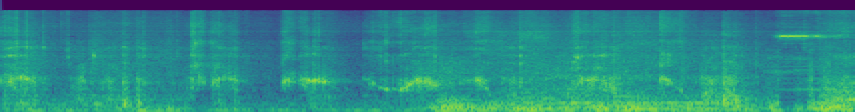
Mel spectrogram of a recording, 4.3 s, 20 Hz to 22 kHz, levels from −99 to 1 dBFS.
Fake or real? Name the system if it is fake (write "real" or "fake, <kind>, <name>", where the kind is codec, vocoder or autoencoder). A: fake, autoencoder, DAC-VAE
